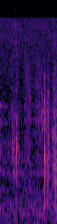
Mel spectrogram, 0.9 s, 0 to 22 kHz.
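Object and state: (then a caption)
Crispy flatbread crust. A baked flatbread crust gives four short, crisp crunches with a dry crackle near 1.3 kHz, the last one rising at the end. The crust is crispy, as it should be.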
